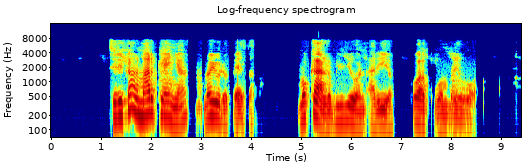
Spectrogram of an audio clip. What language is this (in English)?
Luo (Kenya and Tanzania)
